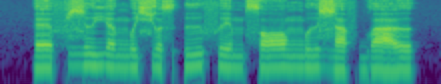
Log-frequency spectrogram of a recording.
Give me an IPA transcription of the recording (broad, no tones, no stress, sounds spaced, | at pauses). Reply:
ɛ f ɮ ɨ j ɛ ŋʷ e ɕ ɵ s ʔ ɨ f e m s ɔ ŋʷ ɨ ɮ a f ɡʷ a ə̯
